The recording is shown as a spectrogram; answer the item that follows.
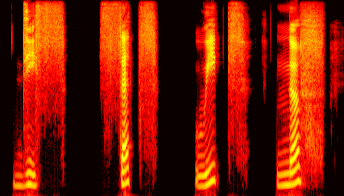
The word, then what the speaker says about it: dix: Rhymes with six, spelled the same.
